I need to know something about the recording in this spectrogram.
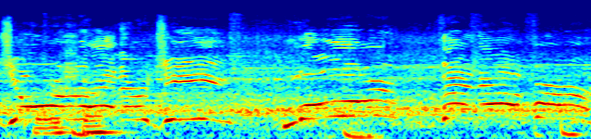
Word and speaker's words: Porsche: Porsche. More than ever. I know most people say Porsche, but like how it's actually pronounced.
